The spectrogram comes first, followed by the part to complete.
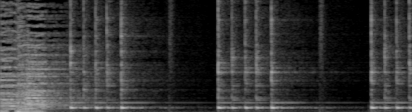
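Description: Cha-cha-chá dance music in which the full band drops out just after the start, leaving a bare cowbell pattern: short runs of sharp strikes with brief near-silent gaps between them.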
